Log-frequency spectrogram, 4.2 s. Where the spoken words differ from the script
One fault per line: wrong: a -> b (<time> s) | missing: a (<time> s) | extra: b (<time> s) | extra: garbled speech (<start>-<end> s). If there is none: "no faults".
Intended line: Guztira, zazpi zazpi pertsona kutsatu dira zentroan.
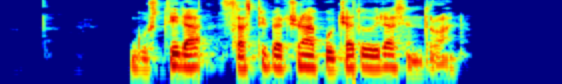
missing: zazpi (2.0 s)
